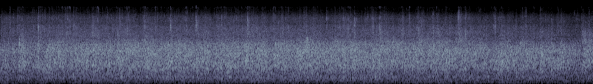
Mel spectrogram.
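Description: Steady, dense audience applause fills an opening gala hall at the Cinemania film festival, continuous and even from start to finish, with no voices over it.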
